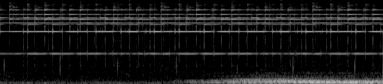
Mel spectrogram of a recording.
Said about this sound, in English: Listen. Do you hear it? I hear the bell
